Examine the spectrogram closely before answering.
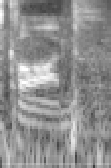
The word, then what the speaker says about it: Khan: I always pronounce that Khan. Oh yeah, they pronounced it wrong. Okay. We were I was actually just making a little bit of fun of that yesterday. Because I've lived in Korea for 5 years and been in the Samsung house multiple times, and I'm pretty sure it's Khan.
